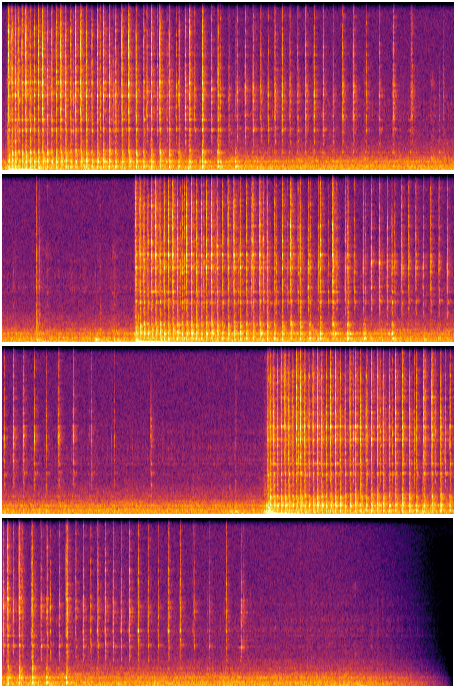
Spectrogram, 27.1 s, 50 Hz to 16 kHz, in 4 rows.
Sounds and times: Antique slot machine barrels spinning 0:00.0 - 0:07.2
Antique slot machine barrels spinning 0:08.6 - 0:16.0
Antique slot machine barrels spinning 0:17.5 - 0:24.2

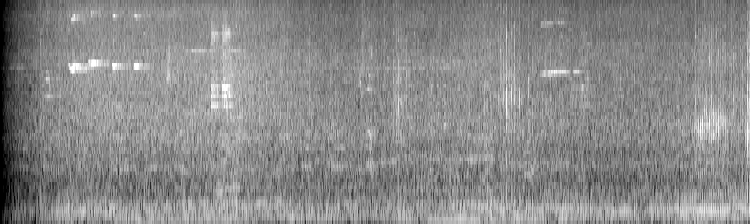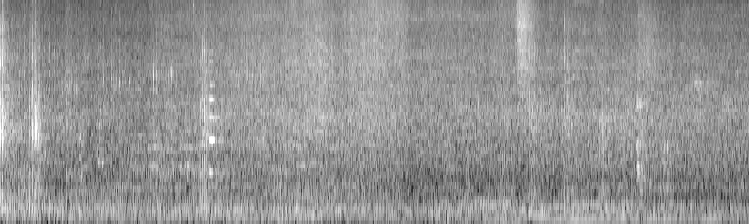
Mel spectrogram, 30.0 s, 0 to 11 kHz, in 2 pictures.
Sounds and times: heavy traffic with lots of vehicles 0:00.0 - 0:29.9
trucks 0:00.0 - 0:29.9
jeepneys 0:00.1 - 0:29.9
motorcycles 0:00.1 - 0:29.9
bus honking 0:04.0 - 0:05.0
bus honking 0:19.0 - 0:19.7

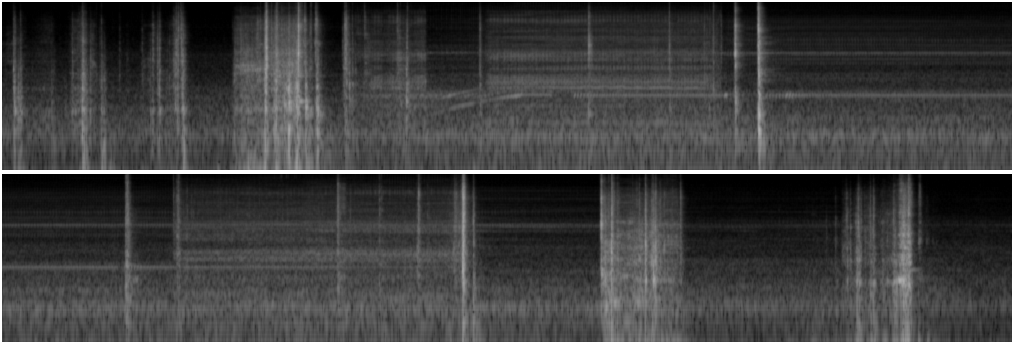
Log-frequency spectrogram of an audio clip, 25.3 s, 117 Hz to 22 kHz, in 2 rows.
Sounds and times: VTR begins unthreading the tape and ejecting the cassette 0:00.0 - 0:25.2
VTR then accepting the cassette and threading it 0:00.1 - 0:25.2
U-Matic recorder insert & eject 0:00.2 - 0:24.4
cassette being taken out of the compartment 0:03.0 - 0:18.7
cassette being taken out of the compartment 0:22.8 - 0:24.3

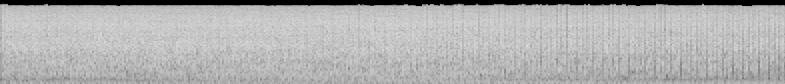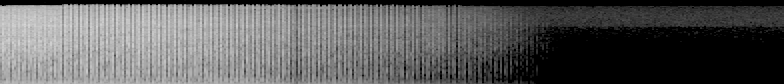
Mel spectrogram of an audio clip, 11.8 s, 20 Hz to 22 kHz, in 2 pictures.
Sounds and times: aggressive synth 0:00.0 - 0:09.0

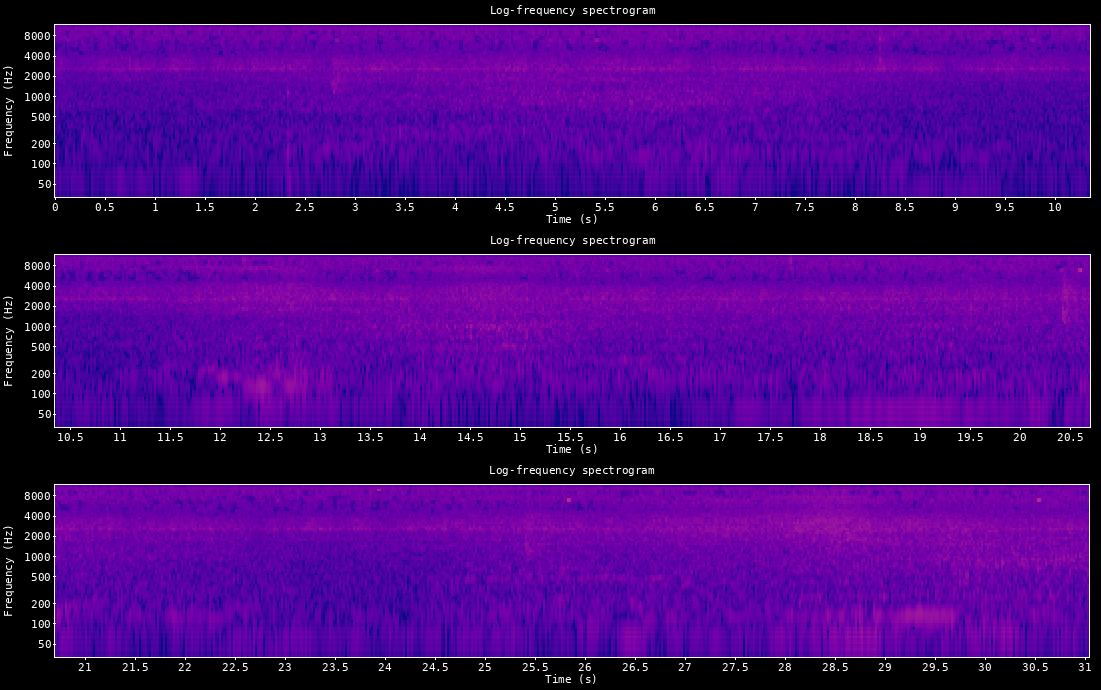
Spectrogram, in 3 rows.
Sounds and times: car 0:10.5 - 0:31.0

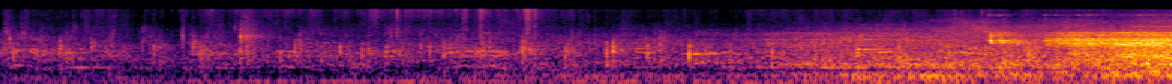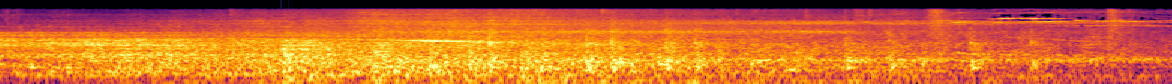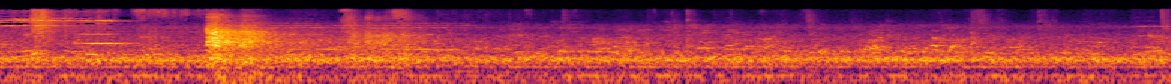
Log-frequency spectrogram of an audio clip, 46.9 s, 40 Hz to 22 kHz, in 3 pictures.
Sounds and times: two trains arriving 0:06.3 - 0:46.8
train pulling off 0:12.0 - 0:36.8

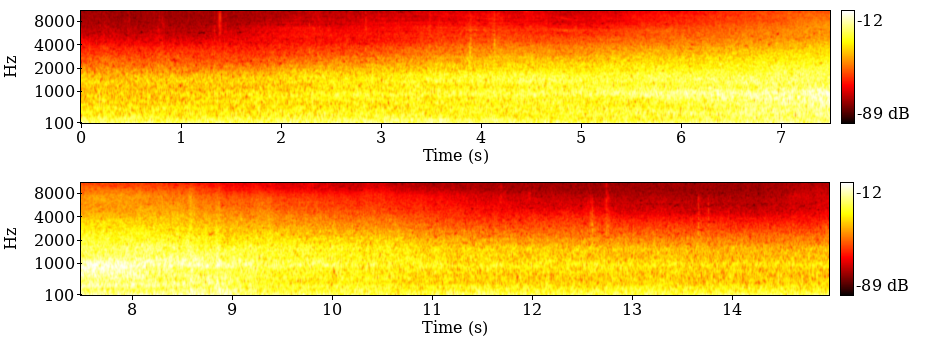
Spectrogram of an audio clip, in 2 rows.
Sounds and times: car moving from right to left 0:03.2 - 0:10.5

